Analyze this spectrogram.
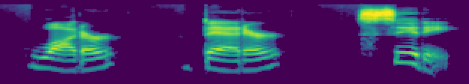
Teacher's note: the letter T between vowels is pronounced as a fast D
